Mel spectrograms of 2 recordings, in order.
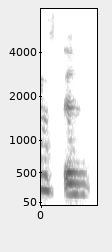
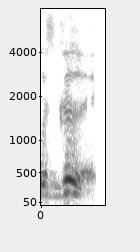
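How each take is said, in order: First: It is said flatly, without enthusiasm. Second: It is said with lively, excited energy. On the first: The chili was not really good. The speaker calls it wrong. "If I say it like that, you're gonna think maybe my chili wasn't really good" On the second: The chili was truly good. The speaker calls it right. "my excitement and my body language is a lot different"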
